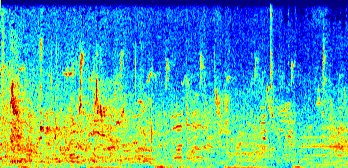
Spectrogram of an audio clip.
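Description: Faint, indistinct voices over a low, regular bass pulse that comes back about once a second.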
